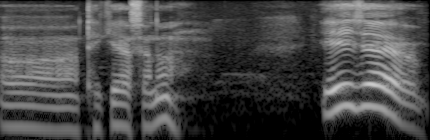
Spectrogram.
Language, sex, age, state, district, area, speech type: Assamese, male, 45-60, Assam, Golaghat, rural, spontaneous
